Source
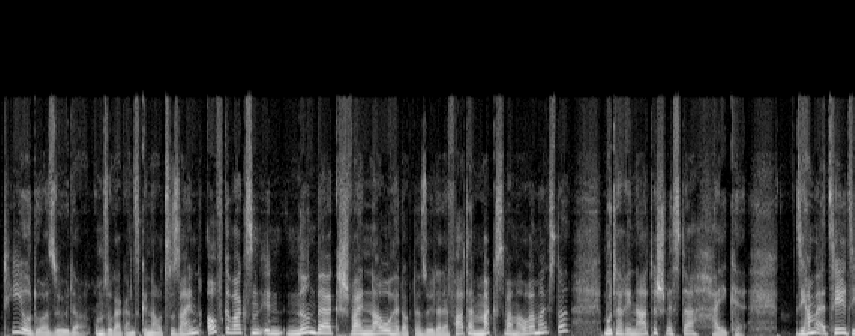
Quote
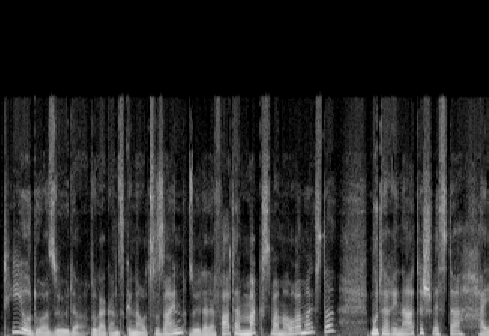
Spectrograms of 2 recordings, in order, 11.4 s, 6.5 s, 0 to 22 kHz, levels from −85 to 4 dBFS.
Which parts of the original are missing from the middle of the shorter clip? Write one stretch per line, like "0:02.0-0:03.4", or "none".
0:01.2-0:01.4
0:02.7-0:05.6

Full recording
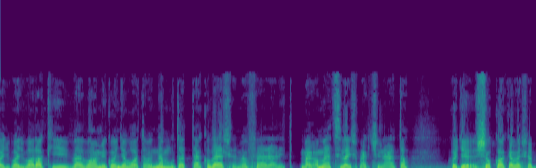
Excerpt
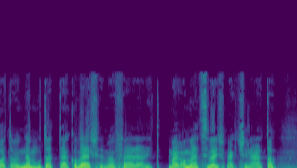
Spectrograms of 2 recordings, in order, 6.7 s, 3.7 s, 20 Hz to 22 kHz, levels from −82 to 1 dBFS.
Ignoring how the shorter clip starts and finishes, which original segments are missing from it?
none

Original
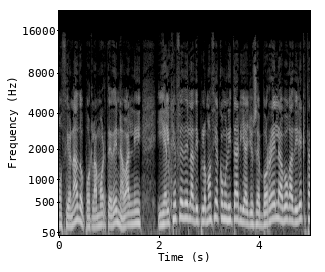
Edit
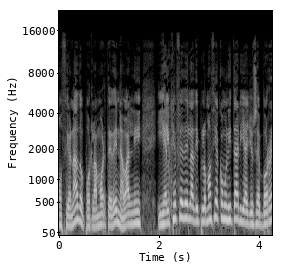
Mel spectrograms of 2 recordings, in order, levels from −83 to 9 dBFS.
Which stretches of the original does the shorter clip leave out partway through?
none

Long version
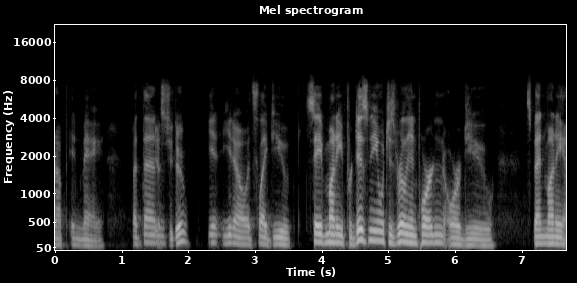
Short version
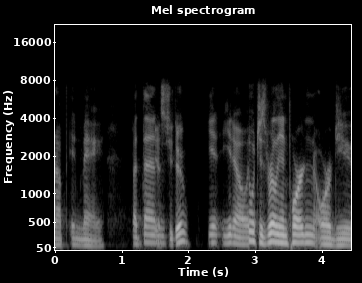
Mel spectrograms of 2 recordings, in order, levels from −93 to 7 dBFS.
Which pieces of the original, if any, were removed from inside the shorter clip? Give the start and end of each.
0:02.9-0:04.9

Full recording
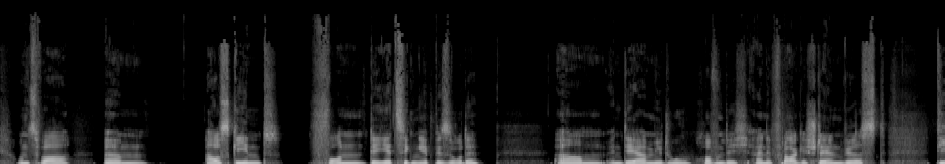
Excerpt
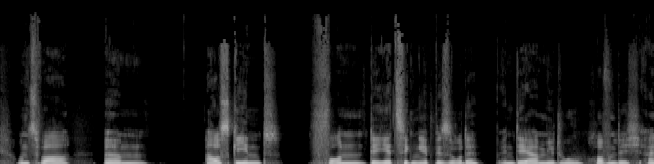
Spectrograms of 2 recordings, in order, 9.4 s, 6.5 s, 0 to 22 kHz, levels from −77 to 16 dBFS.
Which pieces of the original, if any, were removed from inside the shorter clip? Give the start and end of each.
0:05.0-0:06.1

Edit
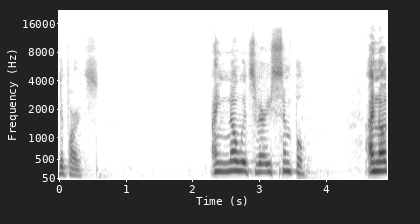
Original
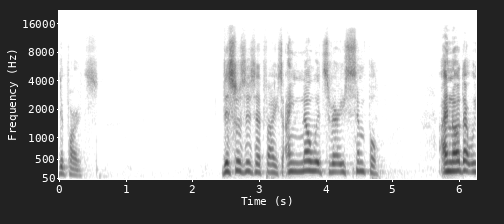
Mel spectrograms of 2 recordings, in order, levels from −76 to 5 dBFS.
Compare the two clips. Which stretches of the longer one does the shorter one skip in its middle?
0:02.3-0:03.4

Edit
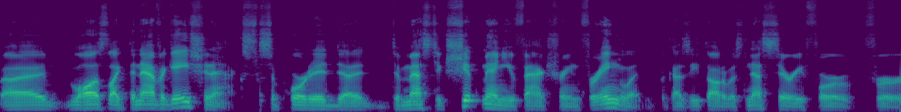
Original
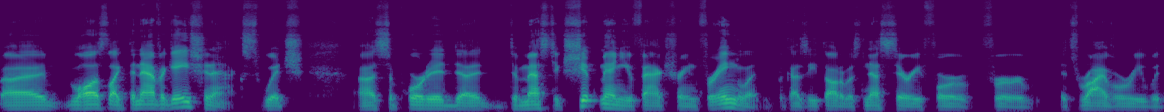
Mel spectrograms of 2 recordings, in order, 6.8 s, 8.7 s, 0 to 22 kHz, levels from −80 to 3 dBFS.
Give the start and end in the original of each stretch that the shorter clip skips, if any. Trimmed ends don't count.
0:02.0-0:02.8

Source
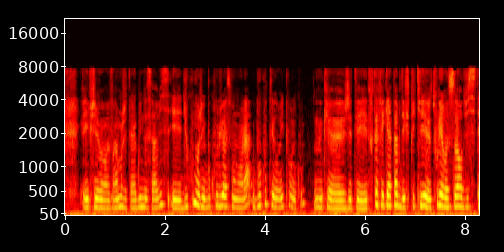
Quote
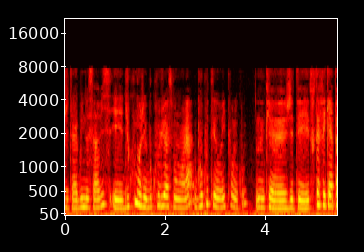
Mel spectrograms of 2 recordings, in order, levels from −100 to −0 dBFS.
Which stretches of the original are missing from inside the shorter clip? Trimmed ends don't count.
none

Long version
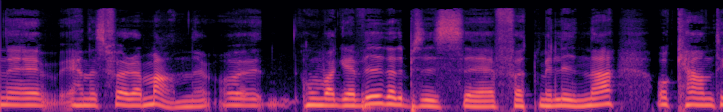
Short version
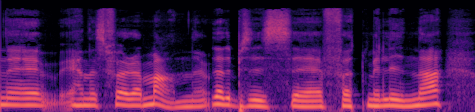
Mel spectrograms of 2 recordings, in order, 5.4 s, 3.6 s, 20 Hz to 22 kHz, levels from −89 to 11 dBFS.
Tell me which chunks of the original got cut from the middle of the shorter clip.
0:01.6-0:02.9

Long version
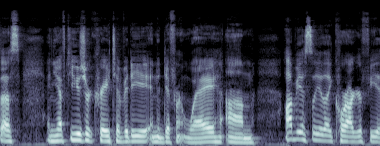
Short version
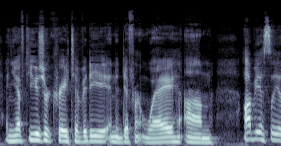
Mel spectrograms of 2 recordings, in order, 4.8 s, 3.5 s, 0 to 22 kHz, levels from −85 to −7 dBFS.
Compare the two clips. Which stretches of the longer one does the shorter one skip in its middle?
none

